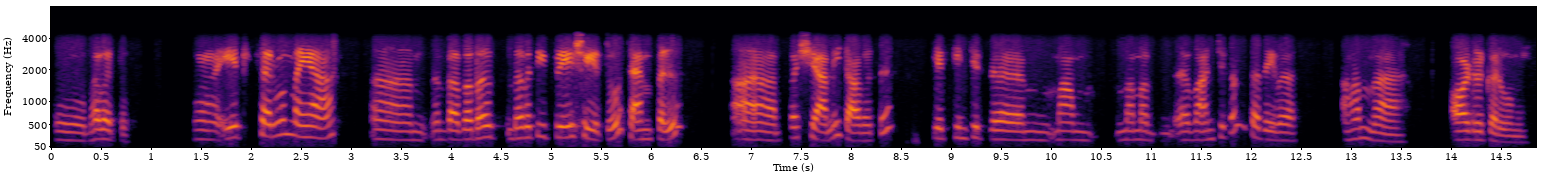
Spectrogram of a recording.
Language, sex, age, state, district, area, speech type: Sanskrit, female, 60+, Karnataka, Mysore, urban, conversation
